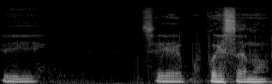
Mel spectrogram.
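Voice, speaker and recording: Middle-aged guy, husky voice, halting, keeps restarting and trailing off. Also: medium pitch, monotone, a little mellow. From Guinea-Bissau. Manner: halting, restarts phrases, drops off at line ends. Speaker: interviewee, refugee musician. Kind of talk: casual interview talk.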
